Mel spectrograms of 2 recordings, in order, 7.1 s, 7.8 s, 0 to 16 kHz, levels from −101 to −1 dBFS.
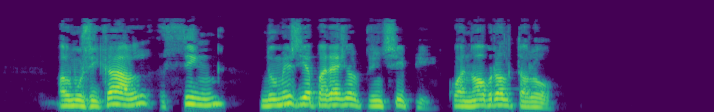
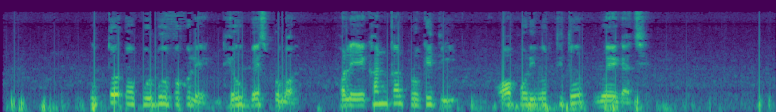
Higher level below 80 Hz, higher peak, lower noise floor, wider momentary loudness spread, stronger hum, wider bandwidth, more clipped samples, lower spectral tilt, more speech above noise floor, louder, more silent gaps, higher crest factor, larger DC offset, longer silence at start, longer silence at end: second, -62 dBFS vs -44 dBFS; first, 0 dBFS vs -10 dBFS; first, -71 dBFS vs -56 dBFS; about the same, 12 LU vs 14 LU; neither; second, 9.2 kHz vs 11.5 kHz; neither; about the same, -6.5 dB/octave vs -5.5 dB/octave; first, 51 dB vs 29 dB; first, -20 LUFS vs -28 LUFS; neither; about the same, 20 dB vs 20 dB; neither; first, 0.6 s vs 0.1 s; first, 1.65 s vs 0.05 s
